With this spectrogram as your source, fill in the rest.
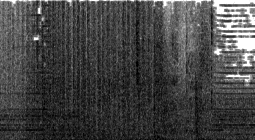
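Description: Dense, continuous gunfire crackles through a tactical strategy game battle, rapid overlapping shots and bursts at a steady, loud level without pause.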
